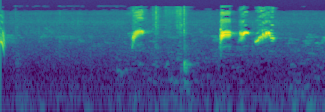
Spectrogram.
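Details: Red-whiskered bulbul, female stimulating a male's excited song: a rising whistled note, a soft low chirp, then a fast jumbled run of bright warbling notes.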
